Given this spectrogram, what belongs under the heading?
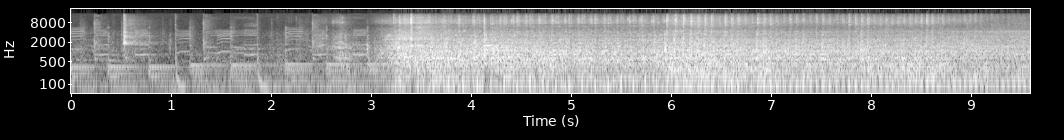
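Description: A candlenut cracking machine powered by a 5.5 HP petrol engine starts up after a few quieter moments of clicks and mechanical noise, then runs with a loud, steady, buzzing engine drone.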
